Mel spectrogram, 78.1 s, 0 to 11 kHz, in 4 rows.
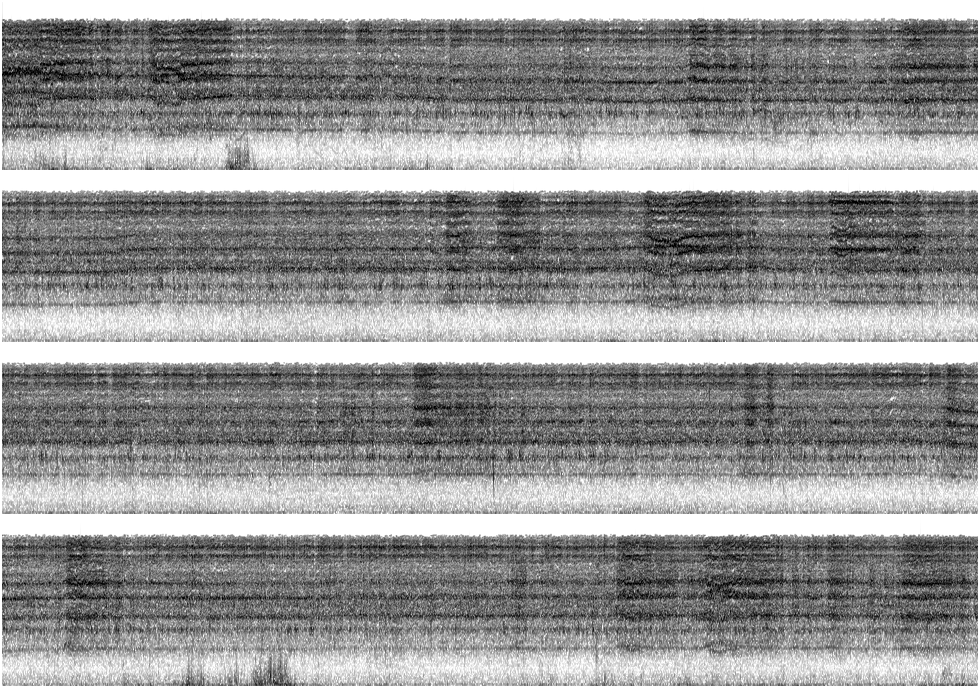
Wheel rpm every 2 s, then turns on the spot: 210, 210, 210, 210, 210, 200, 190, 190, 200, 200, 190, 210, 210, 210, 210, 210, 210, 210, 210, 210, 210, 210, 210, 210, 210, 210, 210, 210, 210, 200, 190, 190, 190, 200, 200, 200, 200, 200, 200.
none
